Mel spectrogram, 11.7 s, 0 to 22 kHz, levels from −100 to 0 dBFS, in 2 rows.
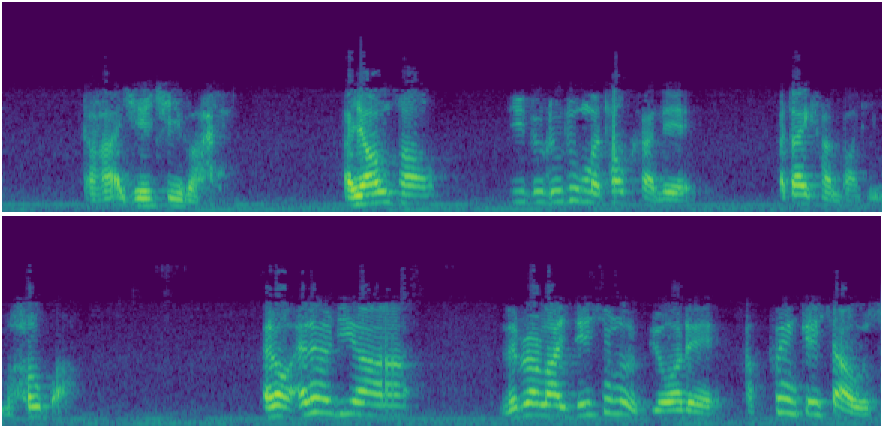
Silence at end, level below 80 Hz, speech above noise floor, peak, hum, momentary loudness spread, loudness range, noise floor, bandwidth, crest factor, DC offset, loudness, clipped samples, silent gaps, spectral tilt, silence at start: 0.05 s; -58 dBFS; 30 dB; -6 dBFS; none; 17 LU; 5 LU; -54 dBFS; 5.8 kHz; 22 dB; under 0.1%; -25 LUFS; under 0.1%; none; -7.5 dB/octave; 0.55 s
